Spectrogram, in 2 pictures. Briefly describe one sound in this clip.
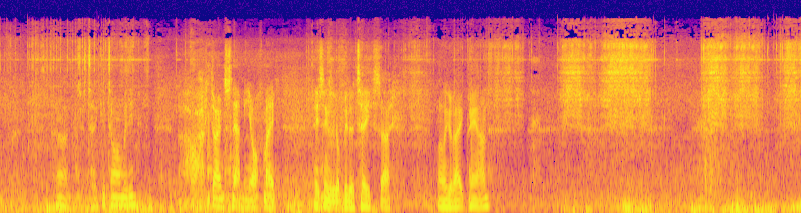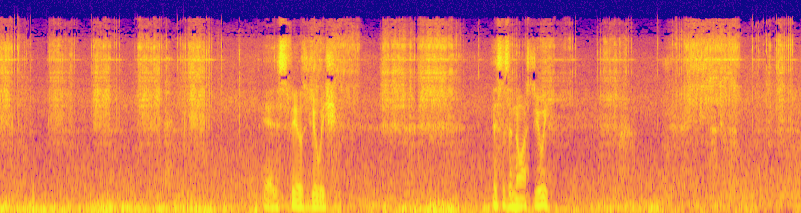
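Wind blows against the microphone.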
